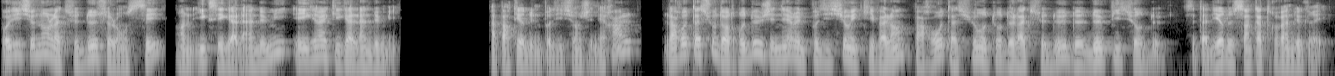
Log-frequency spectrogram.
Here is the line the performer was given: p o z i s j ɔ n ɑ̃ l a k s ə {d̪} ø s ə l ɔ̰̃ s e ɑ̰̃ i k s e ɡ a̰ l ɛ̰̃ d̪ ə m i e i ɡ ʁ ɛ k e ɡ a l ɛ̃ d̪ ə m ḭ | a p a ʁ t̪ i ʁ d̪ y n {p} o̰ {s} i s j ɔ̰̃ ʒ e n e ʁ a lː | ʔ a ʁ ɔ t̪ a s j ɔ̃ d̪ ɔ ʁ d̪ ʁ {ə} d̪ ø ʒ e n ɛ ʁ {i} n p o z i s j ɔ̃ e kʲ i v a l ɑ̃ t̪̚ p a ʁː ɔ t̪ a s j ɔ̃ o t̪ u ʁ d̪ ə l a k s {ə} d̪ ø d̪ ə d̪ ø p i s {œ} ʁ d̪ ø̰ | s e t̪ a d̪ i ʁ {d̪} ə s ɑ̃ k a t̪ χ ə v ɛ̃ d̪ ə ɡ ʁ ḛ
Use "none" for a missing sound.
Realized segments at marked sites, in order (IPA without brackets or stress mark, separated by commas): d̪, p, z, ə, y, ə, y, d̪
